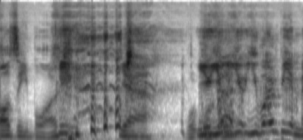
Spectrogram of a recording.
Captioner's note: laughs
